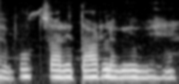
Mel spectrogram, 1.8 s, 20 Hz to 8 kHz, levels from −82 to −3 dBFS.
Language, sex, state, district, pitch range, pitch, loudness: Hindi, female, Jharkhand, Deoghar, 180-195 Hz, 190 Hz, -14 LUFS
